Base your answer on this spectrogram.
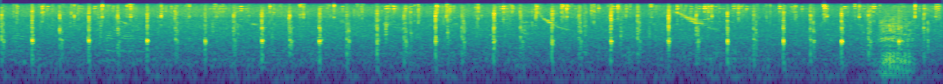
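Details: Carriage horse trotting along, its hooves striking in a steady, crisp clip-clop of roughly a hundred beats a minute, ending with a short, louder rushing burst.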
